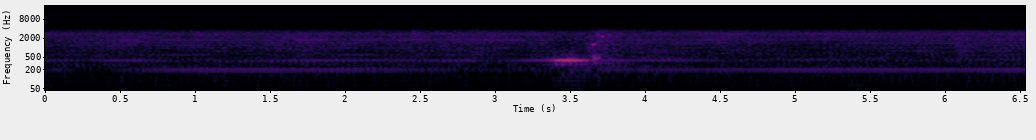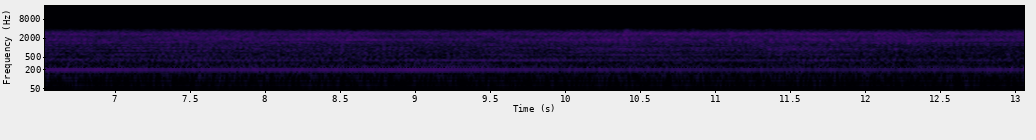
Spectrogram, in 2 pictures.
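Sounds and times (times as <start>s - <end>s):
baler machine hum: 0.0s - 13.0s
brief loud tone: 3.2s - 4.0s.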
